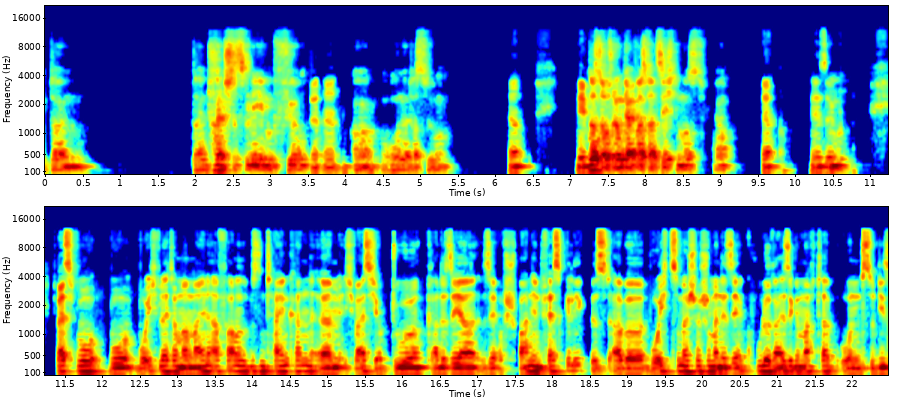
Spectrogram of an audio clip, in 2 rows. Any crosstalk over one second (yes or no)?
no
